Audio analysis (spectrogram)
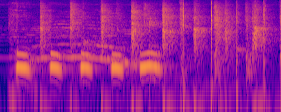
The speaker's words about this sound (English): Ah, the crowd goes wild.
